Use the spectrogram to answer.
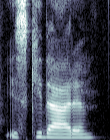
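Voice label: "ischidare", female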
